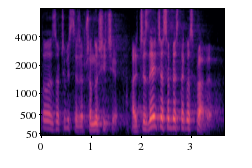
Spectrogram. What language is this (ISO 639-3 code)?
pol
